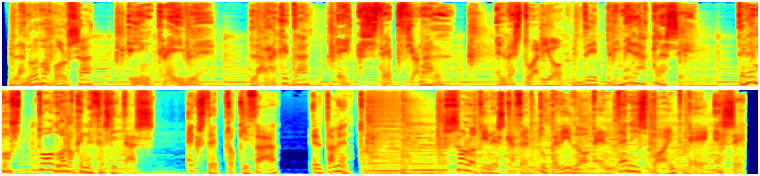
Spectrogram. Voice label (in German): werbung, esp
